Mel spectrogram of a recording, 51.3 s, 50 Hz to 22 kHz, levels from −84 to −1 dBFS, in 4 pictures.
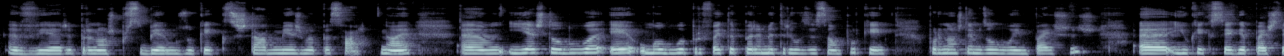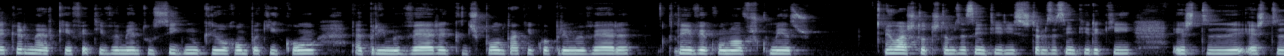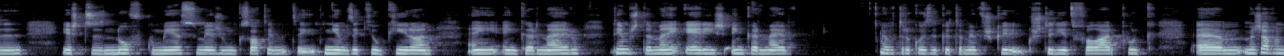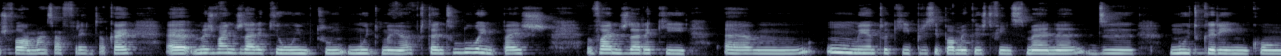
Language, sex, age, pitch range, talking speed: Portuguese, female, 20-39, 195-210 Hz, 175 wpm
